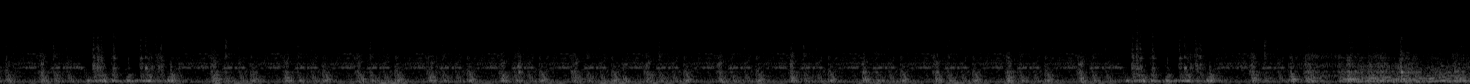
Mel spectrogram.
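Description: An Epson ET8550 inkjet printer whirs and clicks rhythmically as it feeds a card through, with repeated mechanical ticks and a couple of louder clunks.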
